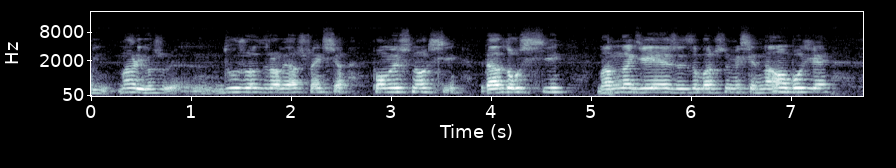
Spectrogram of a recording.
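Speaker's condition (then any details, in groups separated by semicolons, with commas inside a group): Cerebral palsy; uses wheelchair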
